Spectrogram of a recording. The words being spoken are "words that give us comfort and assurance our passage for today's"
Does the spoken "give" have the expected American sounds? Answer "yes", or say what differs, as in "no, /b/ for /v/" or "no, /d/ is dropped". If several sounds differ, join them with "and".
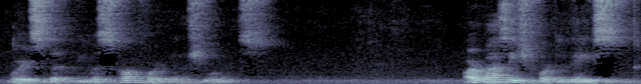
no, /w/ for /v/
